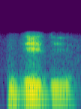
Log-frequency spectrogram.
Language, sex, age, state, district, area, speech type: Punjabi, male, 30-45, Punjab, Kapurthala, urban, conversation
